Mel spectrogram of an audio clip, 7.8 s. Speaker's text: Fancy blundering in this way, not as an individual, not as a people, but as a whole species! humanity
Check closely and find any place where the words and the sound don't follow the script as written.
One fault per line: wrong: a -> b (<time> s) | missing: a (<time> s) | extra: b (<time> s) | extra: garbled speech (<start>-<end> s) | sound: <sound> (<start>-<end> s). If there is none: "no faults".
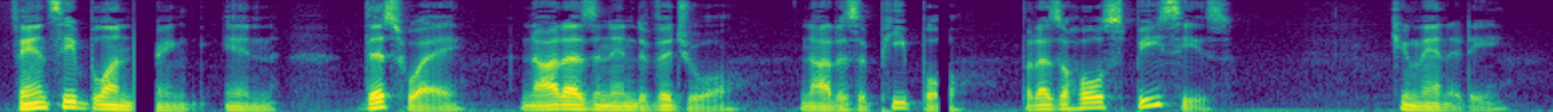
sound: dropout (0.7-0.8 s)
sound: dropout (4.7-4.7 s)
